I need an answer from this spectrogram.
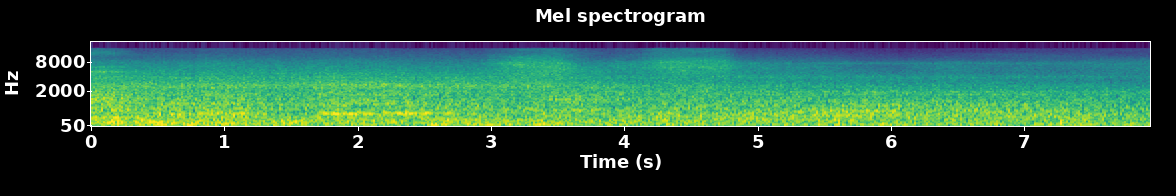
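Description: Electric commuter train running alongside a station platform. Its steady wheel and motor rumble slowly fades, with a couple of short high hisses partway through.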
